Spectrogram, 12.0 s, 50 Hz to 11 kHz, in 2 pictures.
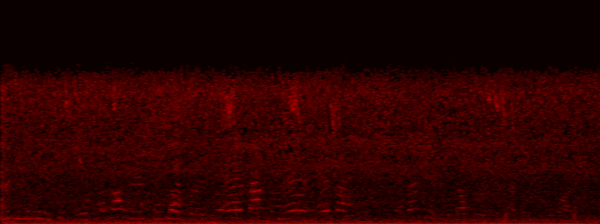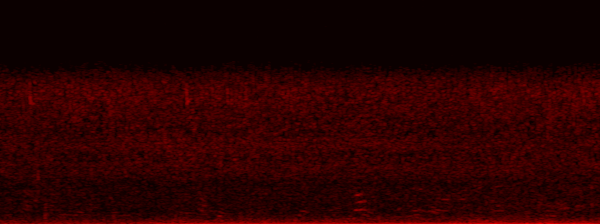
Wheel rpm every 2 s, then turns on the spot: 0, 0, 0, 0, 0, 0.
none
